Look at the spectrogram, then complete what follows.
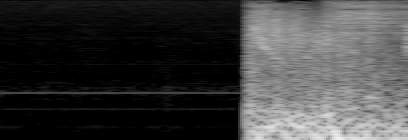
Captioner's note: explosion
